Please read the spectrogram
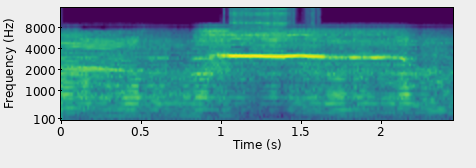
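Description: Ciociaro folk dance music with steady held notes, cut through about halfway in by a loud, shrill whistle held at one pitch for about a second.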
